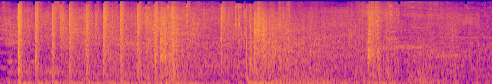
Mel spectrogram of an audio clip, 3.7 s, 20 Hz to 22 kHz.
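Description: Grenade blast and gunfire in Helldivers 2 during an Automaton fight: a rapid crackle of shots and booming impacts, with a heavy explosion burst near two seconds, loud and close.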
